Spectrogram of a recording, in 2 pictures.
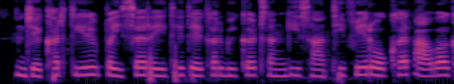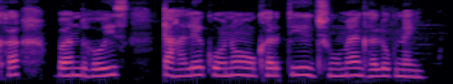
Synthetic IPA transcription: d͡ʒeːkʰəɾt̪iːɾpɐɪsaɾɐɦit̪ʰet̪eːkʰəɾbɪkəʈsə̃ŋɡisãːt̪ʰifʰɪɾoːkʰəɾaːʋəkʰbɐ̃nd̪ɦoːis | t̪aɦãlekoːnooːkʰəɾt̪iːɾd͡ʒʱuːmẽɡʱɐlʊknɐĩː

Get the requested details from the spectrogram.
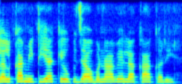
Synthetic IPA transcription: əlkamiʈijakeʊpd͡ʒaːwbənaːwelakakəɾi

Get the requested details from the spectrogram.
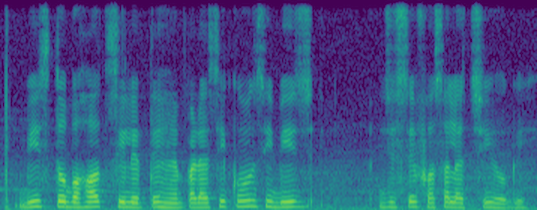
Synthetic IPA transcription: biːt͡ʃt̪obɐɦʊt̪sileːt̪eɦɛ̃pɐɾɛːsikɔːnsibiːt͡ʃ | d͡ʒɪsːefɐsəlɐtːʃʰiɦoːɡiː

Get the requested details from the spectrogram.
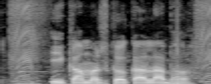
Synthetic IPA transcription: ikaːməɾzkokalaːbʱə

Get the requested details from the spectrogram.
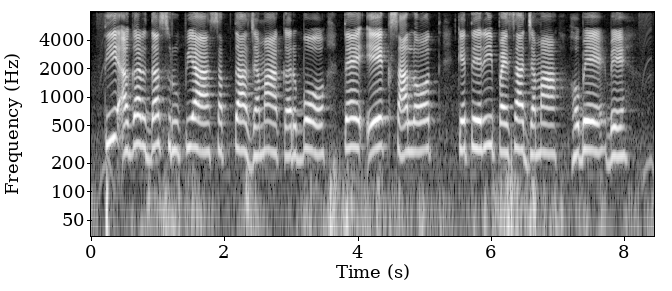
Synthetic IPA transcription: t̪iːəɡəɾd̪əsɾʊpijasəp̚t̪ad͡ʒəmakəɾbot̪eeːksaːlot̪ | ket̪eːɾipəːsad͡ʒəmaɦobebeː

